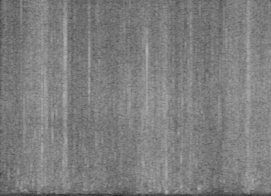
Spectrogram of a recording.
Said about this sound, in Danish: Hvis du har prøvet at svømme med en havfruhale på, så ved du sikkert, hvor svært det kan være. Fjæsing plasker rundt i bassinet, men kommer ingen vegne.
